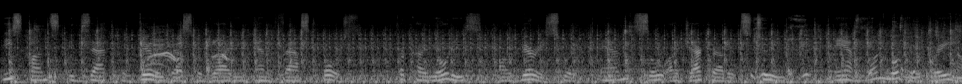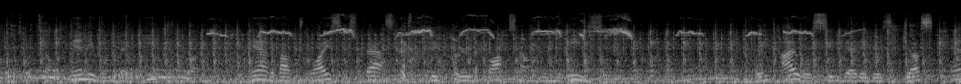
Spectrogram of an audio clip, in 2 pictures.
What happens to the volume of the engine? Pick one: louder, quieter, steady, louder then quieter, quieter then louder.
steady.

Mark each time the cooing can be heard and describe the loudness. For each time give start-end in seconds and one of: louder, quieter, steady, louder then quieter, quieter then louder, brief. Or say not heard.
8.8-18.3 steady.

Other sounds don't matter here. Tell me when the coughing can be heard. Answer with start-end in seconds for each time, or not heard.
1.4-2.4, 7.5-9.2, 13.6-14.4.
